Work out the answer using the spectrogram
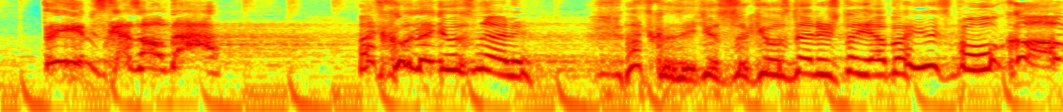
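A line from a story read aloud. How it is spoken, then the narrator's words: Shrill squeal, choking. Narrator (Russian): Взвизгнул Иван и захлебнулся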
